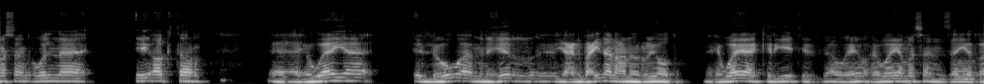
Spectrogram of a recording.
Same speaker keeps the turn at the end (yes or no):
yes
